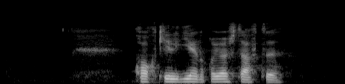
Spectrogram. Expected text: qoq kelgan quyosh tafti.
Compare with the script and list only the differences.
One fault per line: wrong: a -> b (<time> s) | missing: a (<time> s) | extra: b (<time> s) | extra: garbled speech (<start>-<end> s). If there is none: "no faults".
no faults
